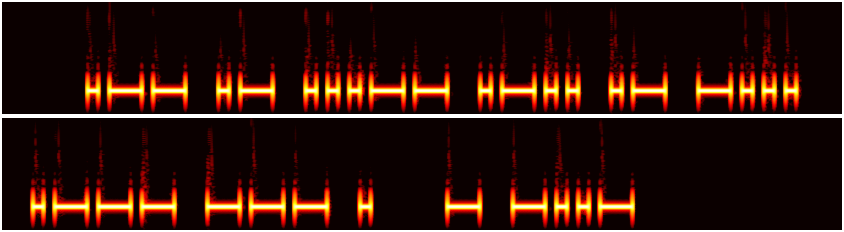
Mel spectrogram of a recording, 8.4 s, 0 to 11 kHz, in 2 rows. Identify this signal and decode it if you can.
Morse code, heard as a keyed tone, about 22 wpm, 700 Hz. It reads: WA3LAB JOE TX
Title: K1USN SST QSO Practice - 22wpm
